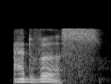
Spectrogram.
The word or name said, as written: adverse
